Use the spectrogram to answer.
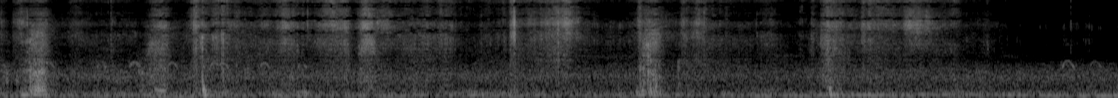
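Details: Horse named Bear gives a short, forceful nasal sneeze while having its back scratched, amid outdoor rural noise with possible birds.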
